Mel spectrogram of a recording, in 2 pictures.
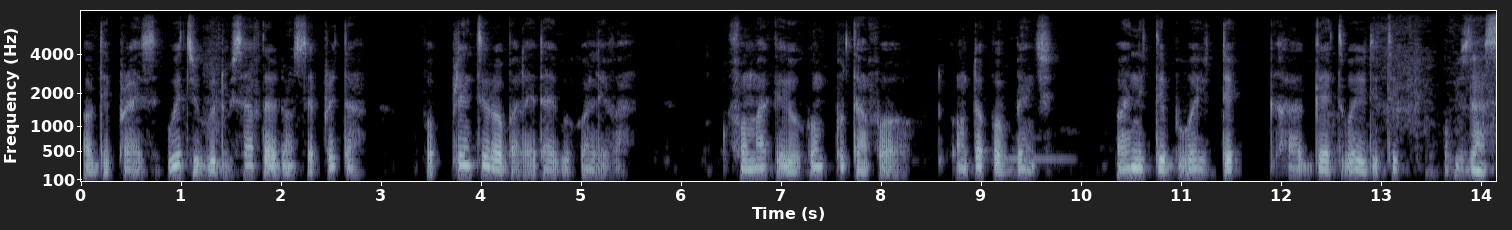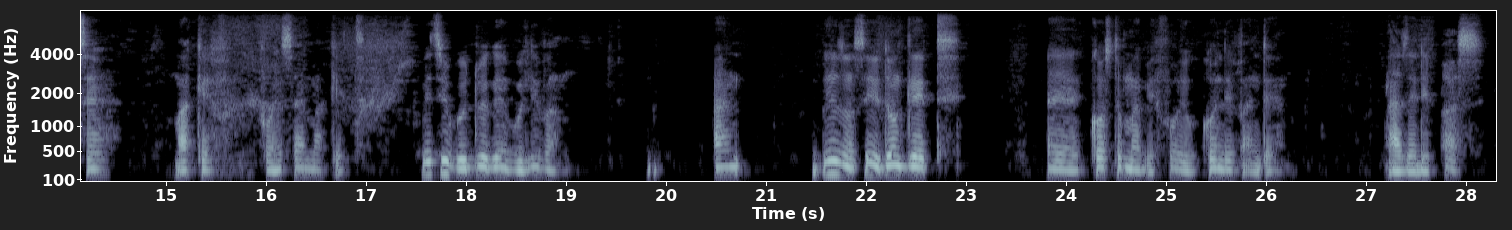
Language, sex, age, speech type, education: Nigerian Pidgin, male, 30-45, spontaneous, tertiary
